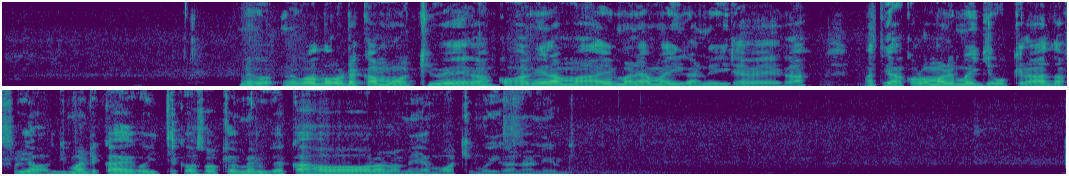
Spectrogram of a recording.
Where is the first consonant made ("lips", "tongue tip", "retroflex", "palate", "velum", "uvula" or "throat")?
tongue tip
